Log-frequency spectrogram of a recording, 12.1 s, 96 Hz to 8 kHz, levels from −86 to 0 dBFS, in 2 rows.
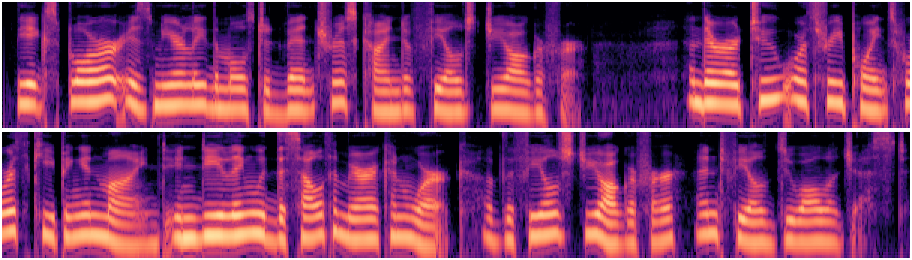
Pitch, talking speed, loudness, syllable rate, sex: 200 Hz, 180 wpm, -16 LUFS, 5.1 syllables/s, female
